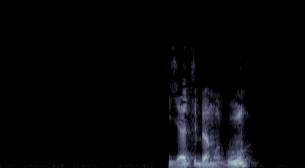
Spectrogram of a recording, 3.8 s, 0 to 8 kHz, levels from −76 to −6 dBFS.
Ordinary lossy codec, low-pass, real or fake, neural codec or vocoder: MP3, 24 kbps; 7.2 kHz; real; none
